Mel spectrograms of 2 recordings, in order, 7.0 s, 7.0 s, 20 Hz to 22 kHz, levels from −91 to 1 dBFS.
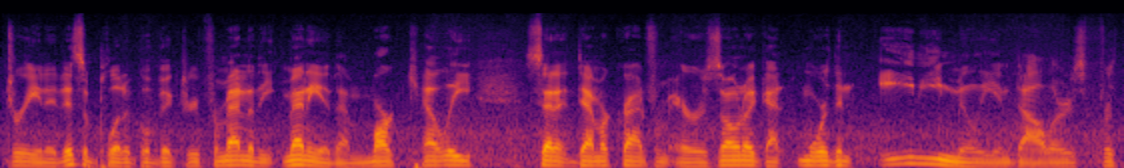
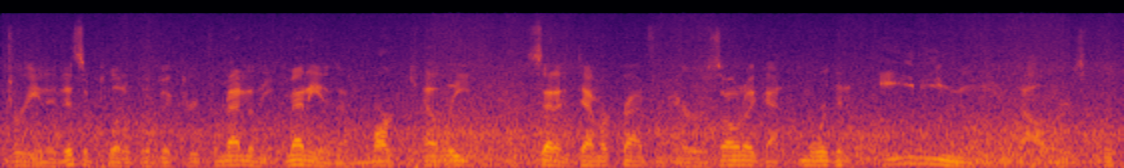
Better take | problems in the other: first | hiss; loud; throughout; 4 dB below the speech; faint in the first

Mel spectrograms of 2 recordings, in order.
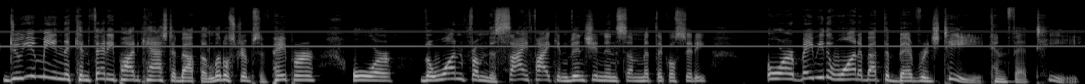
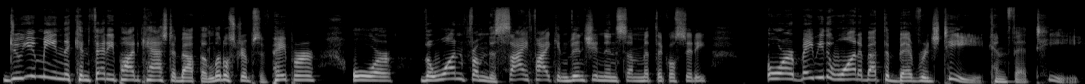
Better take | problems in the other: second | high-pitched whine; noticeable; throughout; 2.5 kHz, 10 dB below the speech

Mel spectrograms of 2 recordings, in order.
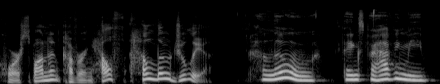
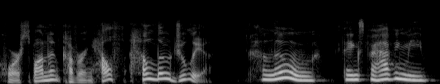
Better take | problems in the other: first | garbled, watery; slightly; nothing above 8 kHz

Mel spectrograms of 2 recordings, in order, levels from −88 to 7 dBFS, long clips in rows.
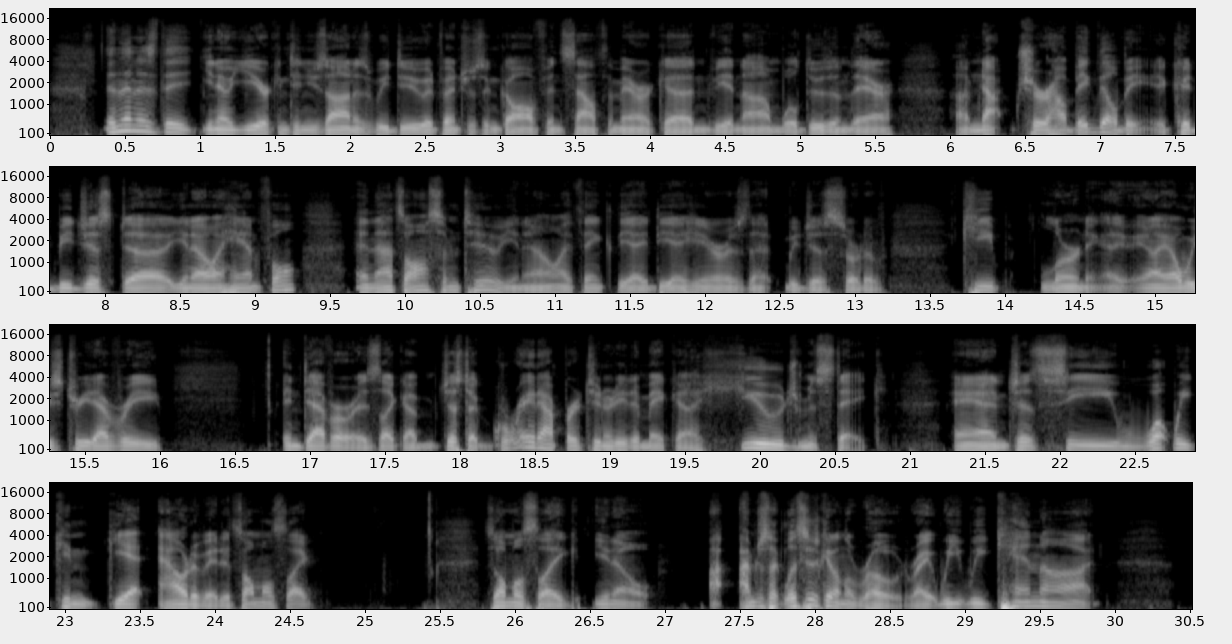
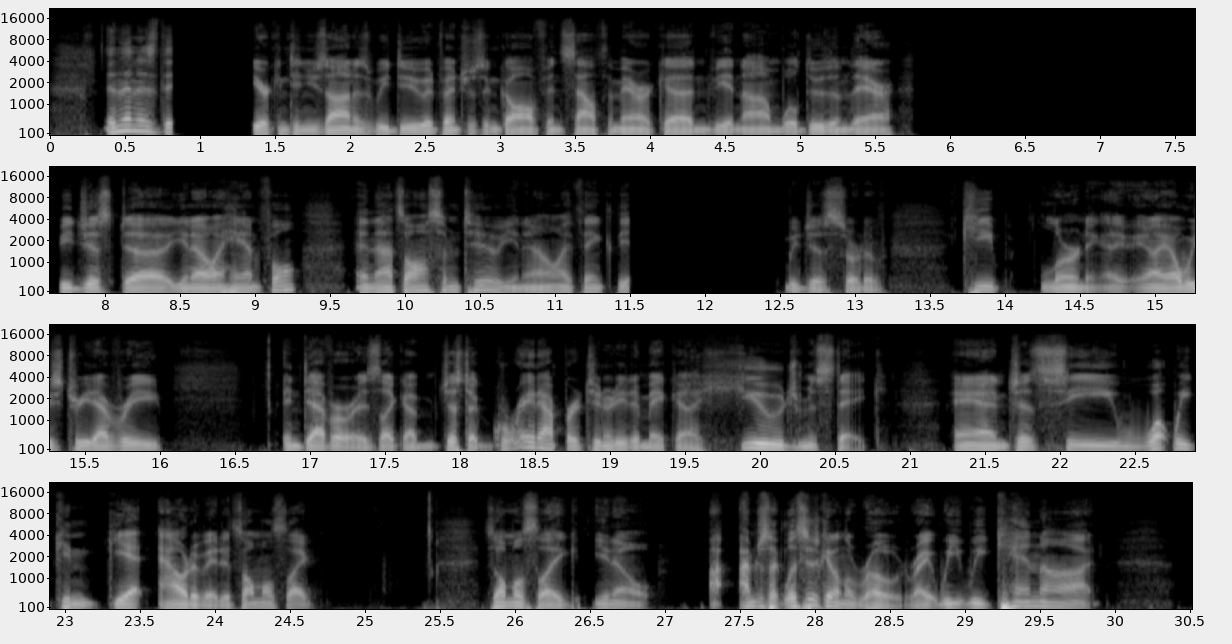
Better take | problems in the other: first | audio cutting out; at 1 s for 0.5 s, at 6 s for 2 s and at 12 s for 1 s

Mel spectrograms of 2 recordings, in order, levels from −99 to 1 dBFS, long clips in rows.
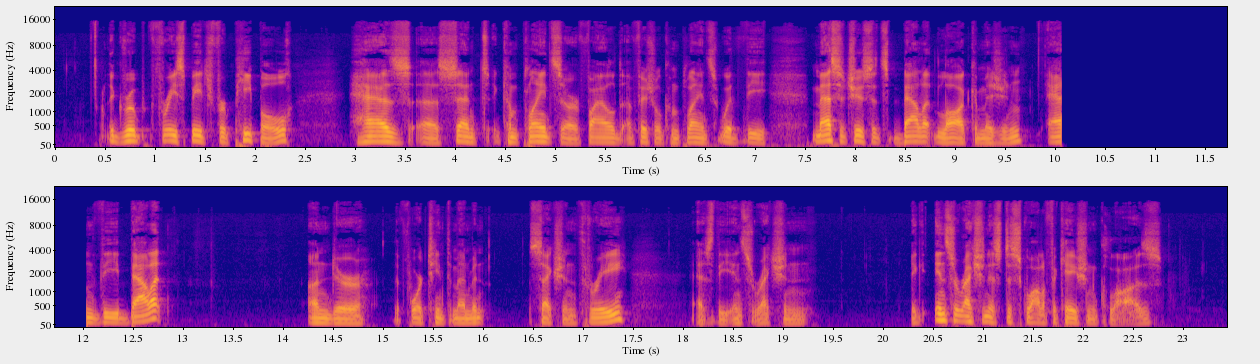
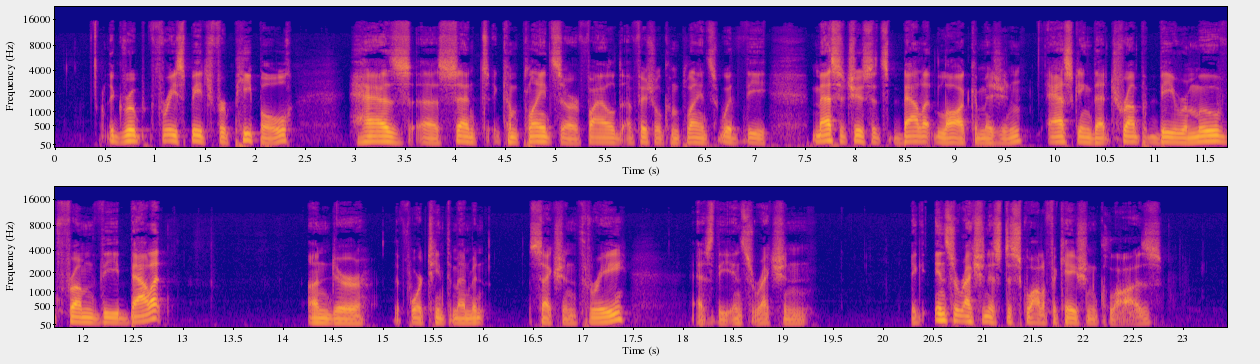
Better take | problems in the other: second | audio cutting out; at 10 s for 2 s

